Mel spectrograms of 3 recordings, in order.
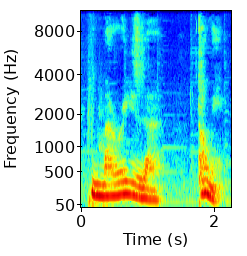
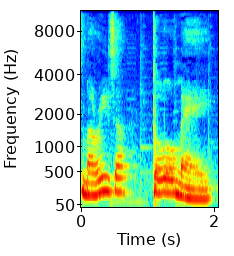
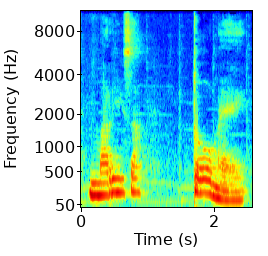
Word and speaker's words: Marisa Tomei: actress that everybody loves we all do right marisa tommy marisa tomai marisa tommy whatever you say it's marisa tomei i don't believe many people make the mistake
